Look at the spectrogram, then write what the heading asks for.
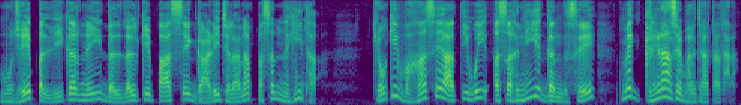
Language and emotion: Hindi, disgusted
